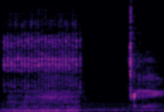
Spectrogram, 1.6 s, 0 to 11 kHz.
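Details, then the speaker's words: Motif Luna breast pump set to its lowest cycle speed of 30 per minute: steady whirring motor for under a second, then a long quiet pause before the next suction cycle. "now pulling it down to the lowest cycle speed which is 30. it's a big pause in between sections"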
